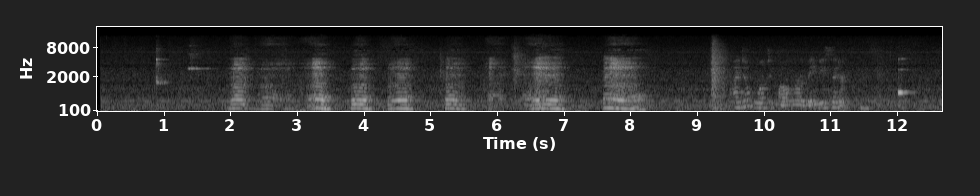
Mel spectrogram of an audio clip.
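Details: Woman with bulbar ALS in a brain-computer interface trial, saying a given phrase; vocalizations are difficult to discern; dysarthria (bulbar ALS).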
